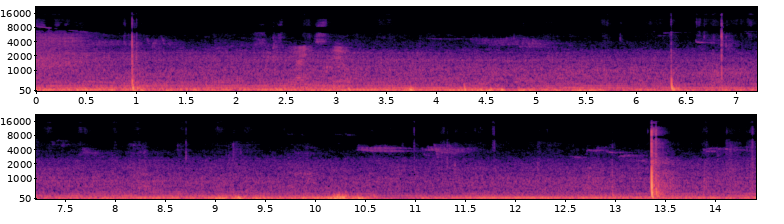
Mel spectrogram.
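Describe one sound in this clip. A cricket ball is struck by a bat with a sharp crack.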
